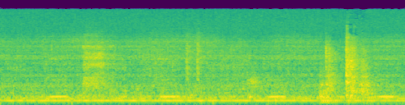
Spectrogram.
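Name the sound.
door opening or closing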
